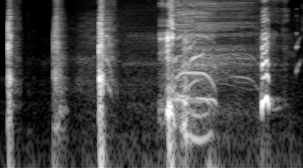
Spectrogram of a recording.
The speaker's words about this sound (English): Your lungs. Yeah. You didn't sneeze. Lungs. You coughed. You coughed. That's what you gotta do.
